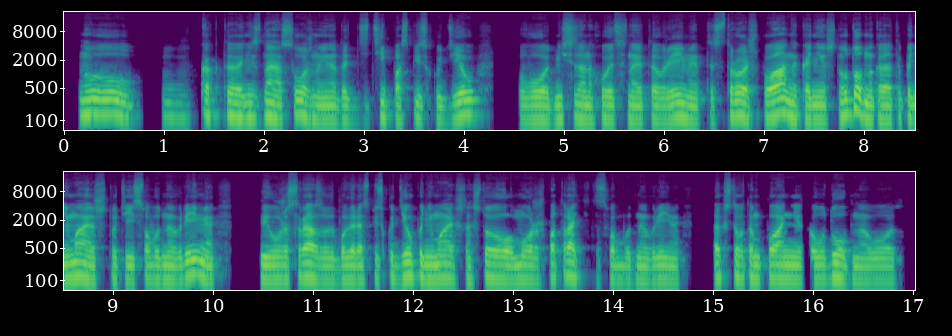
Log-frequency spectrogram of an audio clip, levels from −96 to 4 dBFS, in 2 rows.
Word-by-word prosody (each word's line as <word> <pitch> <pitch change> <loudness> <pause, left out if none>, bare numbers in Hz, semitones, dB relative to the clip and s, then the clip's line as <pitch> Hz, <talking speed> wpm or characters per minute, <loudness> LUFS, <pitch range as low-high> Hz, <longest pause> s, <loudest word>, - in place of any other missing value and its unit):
Ну, 140 -5 +1 0.2
в 120 -2 -12
как-то 130 -2 0
не 120 +1 -2
знаю, 115 0 +1
сложно 110 -1 -1
иногда 105 0 -1
идти 100 +4 -8
по 120 - -3
списку 110 -2 -7
дел, 130 +8 0 0.4
вот 105 -1 +1
не 110 - -1
всегда 115 0 -2
находится 110 +1 -2
на - - +1
это 105 +1 -2
время. 105 0 +1
Ты 100 +2 -12
строишь 125 +3 +1
планы, 130 0 +6
конечно. 110 +1 -1
Удобно, 120 -5 +3
когда 105 -1 +2
ты - - -10
понимаешь, 115 -1 +2
что 110 - -8
у - - -6
тебя 105 - -5
есть 100 -1 -3
свободное 110 -1 -1
время. 125 -1 +2 0.4
Ты 110 - +3
уже 110 0 +1
сразу, 110 -3 +2
благодаря 105 +1 +1
списку 105 +2 -7
дел, 125 +4 +2
понимаешь, 115 -1 +1
на 105 - -5
что 110 +1 +2
можешь 105 -2 -1
потратить 120 +2 0
это 125 - -20
свободное 105 -1 -3
время. 100 0 -2 0.3
Так 120 - -1
что 120 - -2
в - - -2
этом 110 -1 -1
плане 110 -2 +3
это - - -4
удобно, 110 -2 0
вот. 100 -1 -3
110 Hz, 190 wpm, -23 LUFS, 105-120 Hz, 0.4 s, планы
